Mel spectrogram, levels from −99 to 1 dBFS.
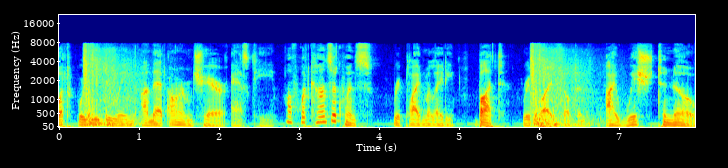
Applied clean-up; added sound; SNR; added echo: none; Explosion; 5 dB; none.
